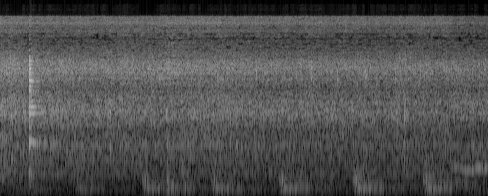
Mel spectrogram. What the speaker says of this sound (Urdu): اس کو اچھی طرح سے بھون لوں گی میں۔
